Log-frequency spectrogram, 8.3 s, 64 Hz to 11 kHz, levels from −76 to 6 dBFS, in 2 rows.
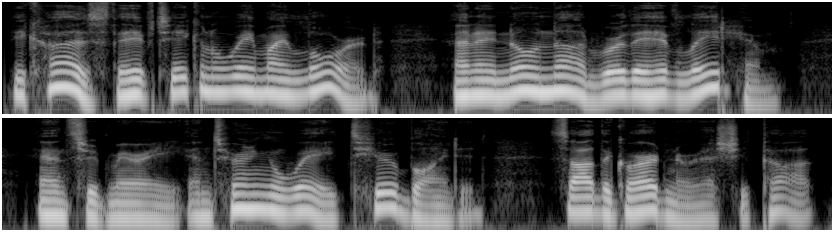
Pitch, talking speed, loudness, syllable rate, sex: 140 Hz, 210 wpm, -17 LUFS, 5.9 syllables/s, male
